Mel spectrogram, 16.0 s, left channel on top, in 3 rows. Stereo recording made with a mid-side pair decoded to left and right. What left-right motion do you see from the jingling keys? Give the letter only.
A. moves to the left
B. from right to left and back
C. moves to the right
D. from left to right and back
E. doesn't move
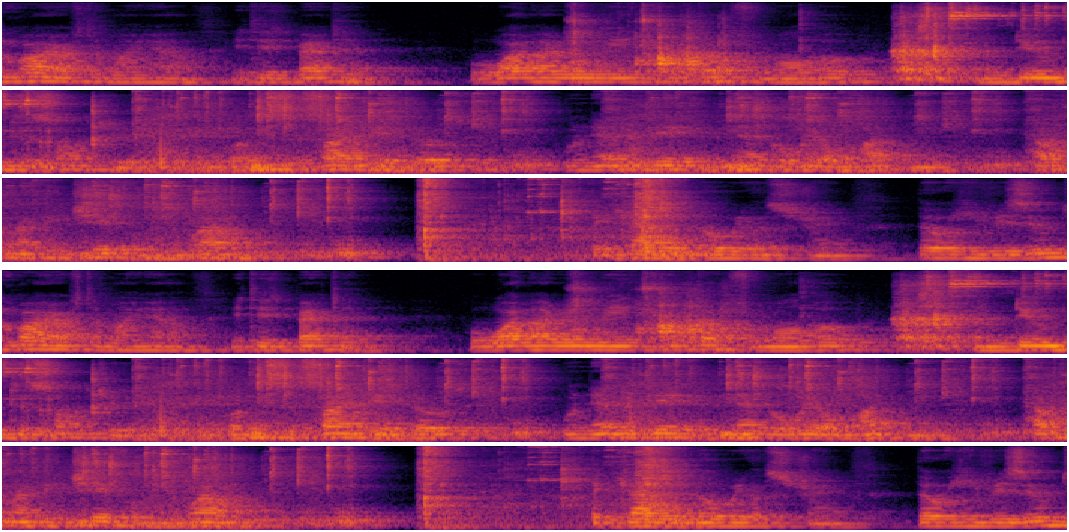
D.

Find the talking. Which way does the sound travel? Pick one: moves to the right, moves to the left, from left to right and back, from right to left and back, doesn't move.
doesn't move.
